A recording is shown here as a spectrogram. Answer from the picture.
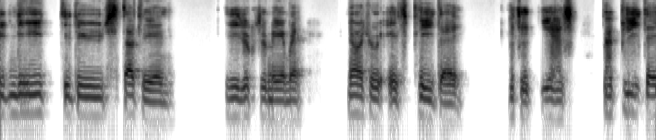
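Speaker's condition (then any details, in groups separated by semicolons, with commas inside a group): Cerebral palsy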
